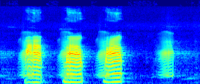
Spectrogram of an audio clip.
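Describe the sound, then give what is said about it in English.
Green tree frog calling: four loud, nasal, duck-like croaks in an even rhythm, the last one noticeably fainter, with no talking during the calls. “Can you hear that green tree frog calling?”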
